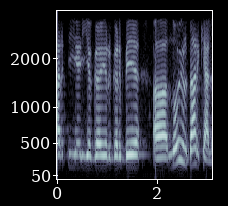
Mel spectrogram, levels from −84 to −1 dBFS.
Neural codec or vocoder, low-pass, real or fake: none; 3.6 kHz; real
